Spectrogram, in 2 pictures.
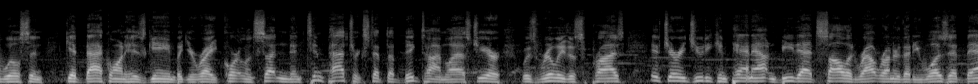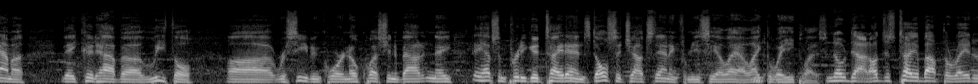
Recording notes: SPORTSXRADIO ON HUMP DAY AT STEINERS PUB. "Live" from #SteinersPub. In Steiner's Pub for hour #2.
